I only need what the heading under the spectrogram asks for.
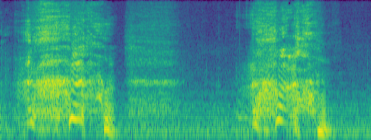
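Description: Two loud coughing fits, each a rough cluster of hacking coughs, separated by a short quiet pause. No one speaks.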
